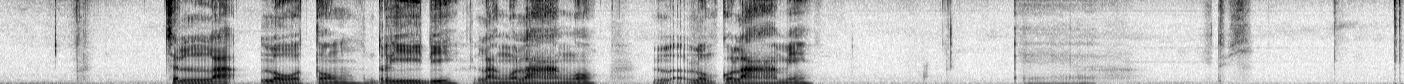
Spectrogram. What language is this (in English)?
Buginese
